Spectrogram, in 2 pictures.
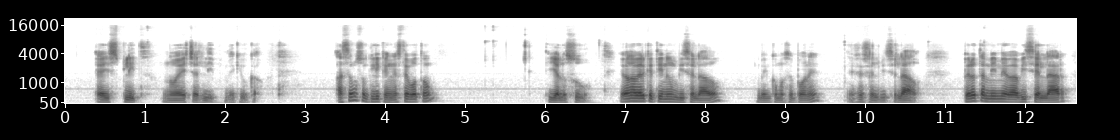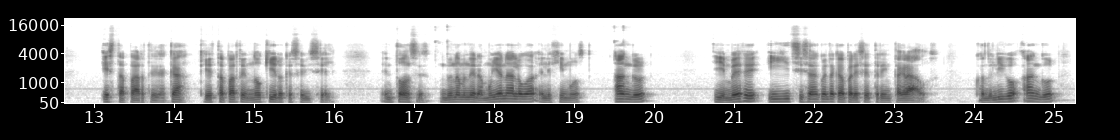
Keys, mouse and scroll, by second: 5.3 click, 7.7-8.1 scroll up 2, 10.8 shift+click, 12.4-12.8 scroll up 2, 15.6-16.0 scroll down 2, 17.3 click, 19.5 click.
